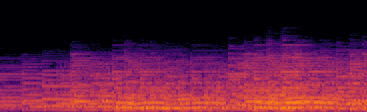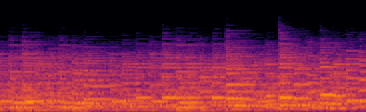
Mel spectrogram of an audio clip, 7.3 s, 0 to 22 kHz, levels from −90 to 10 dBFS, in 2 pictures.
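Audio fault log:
No faults heard.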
